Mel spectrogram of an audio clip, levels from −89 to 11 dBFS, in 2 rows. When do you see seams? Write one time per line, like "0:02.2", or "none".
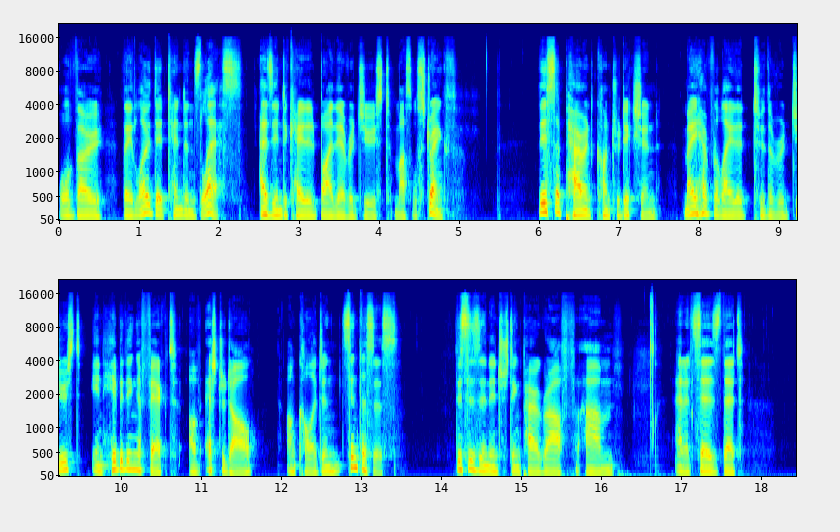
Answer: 0:14.2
